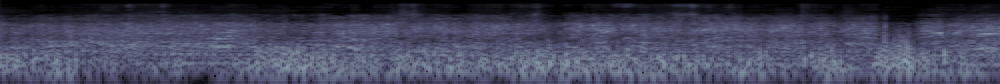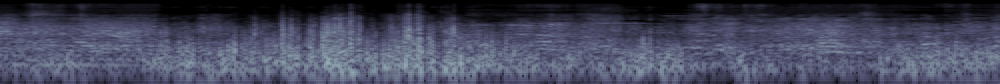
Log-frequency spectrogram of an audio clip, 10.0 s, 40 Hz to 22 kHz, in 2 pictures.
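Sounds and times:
crowd chattering: 0.0s - 10.0s
low engine rumble: 0.0s - 10.0s
wind buffeting microphone: 0.0s - 10.0s.

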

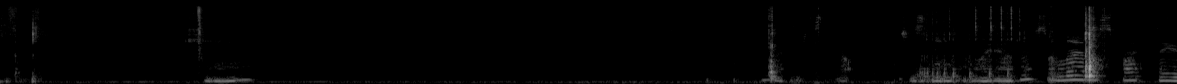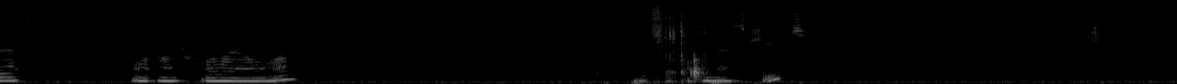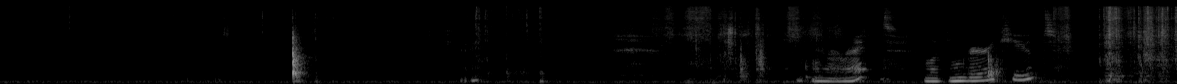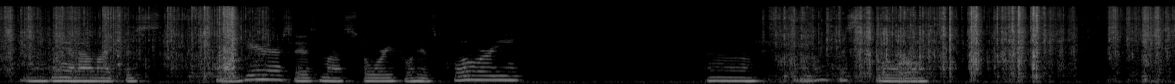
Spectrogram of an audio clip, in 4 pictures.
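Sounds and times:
person speaking: 7.6s - 12.1s, 30.5s - 40.6s, 42.4s - 47.0s
paper and plastic sheet rustling: 34.1s - 38.2s, 42.9s - 47.0s.

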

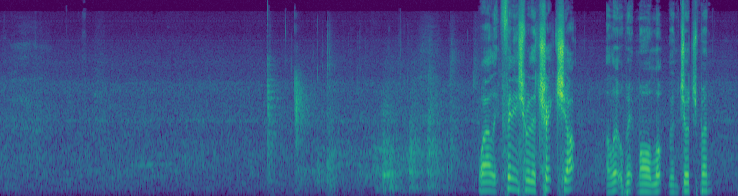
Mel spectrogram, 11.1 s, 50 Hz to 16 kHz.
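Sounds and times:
quiet hall ambience: 0.0s - 11.0s
ball knocking into pocket: 4.0s - 5.1s
pool cue striking ball: 4.0s - 6.9s.

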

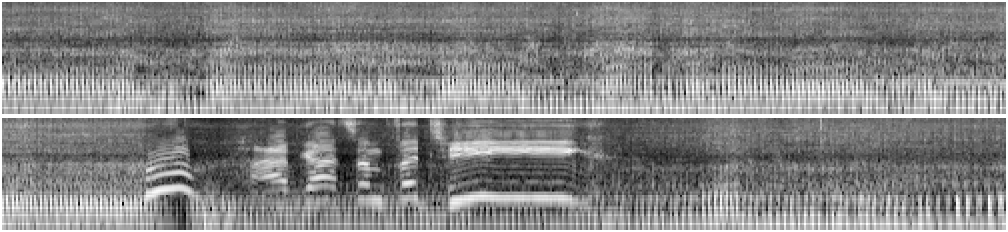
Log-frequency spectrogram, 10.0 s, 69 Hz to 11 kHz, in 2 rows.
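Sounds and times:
dirt bike engine revving: 0.0s - 10.0s.

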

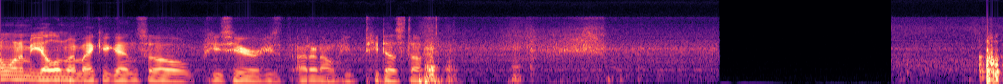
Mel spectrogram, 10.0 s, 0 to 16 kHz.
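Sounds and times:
man speaking: 0.0s - 4.3s
faint intercom line hiss: 0.0s - 6.2s.

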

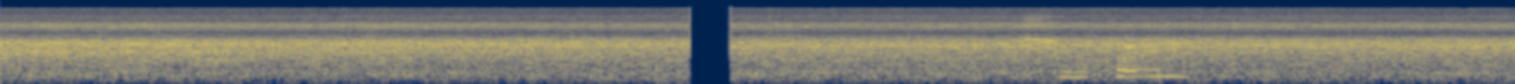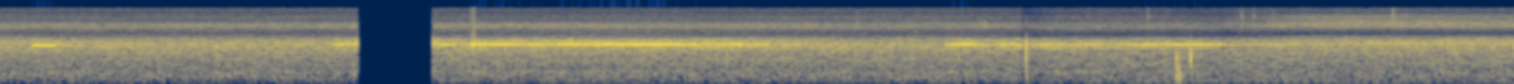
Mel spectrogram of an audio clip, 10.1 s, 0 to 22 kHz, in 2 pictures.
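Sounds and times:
river floodwater rushing: 0.0s - 10.0s.

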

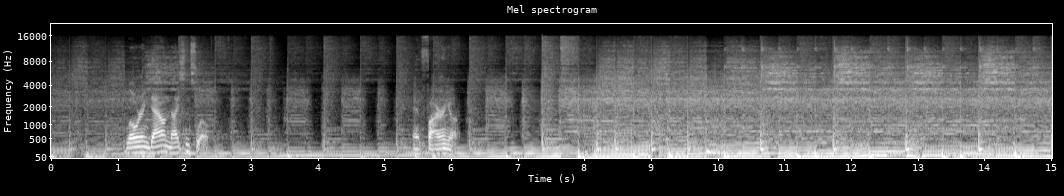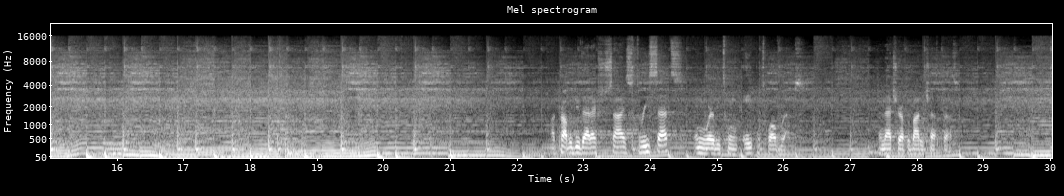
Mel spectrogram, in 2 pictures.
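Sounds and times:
rock music with steady beat: 0.0s - 30.0s.

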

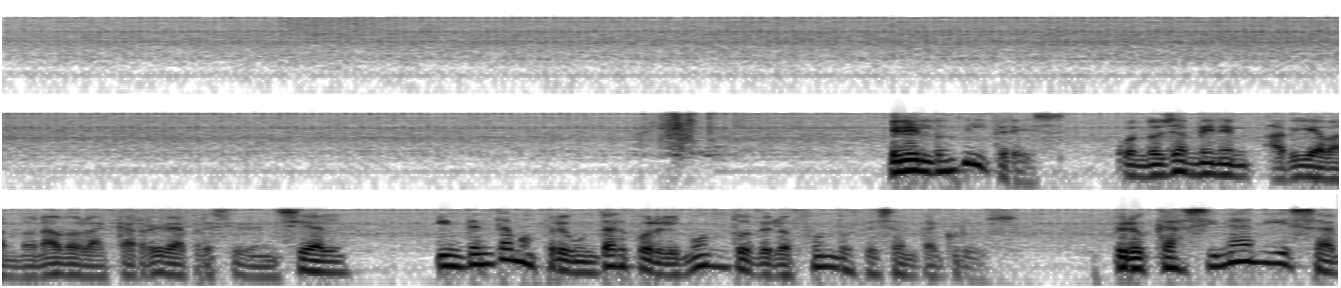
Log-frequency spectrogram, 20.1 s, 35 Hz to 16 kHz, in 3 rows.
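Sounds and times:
background hiss: 0.0s - 20.0s
faint low hum: 0.0s - 20.0s.

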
